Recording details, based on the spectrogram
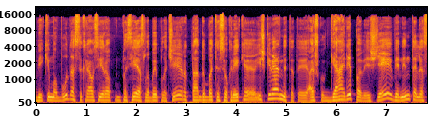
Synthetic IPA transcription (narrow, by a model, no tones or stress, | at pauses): ʋʲɛɪkʲɪmoːbuːd̪ɐst̪ʲɪkɾʲɛʊsʲɛɪiːɾɐpɐsʲeːjɛslˠɐbɐɪplˠɐt͡ʃʲɛɪɪrt̪ɑːd̪ɐbɐt̪ʲiɛsʲoːkɾʲɛɪkʲɛɪʒʲɡʲiːʋʲɛnʲd̪ʲɪnt̪ʲɪt̪ɐɪɐɪʃkʊɡʲæːɾʲɪpɐʋʲɪʒʲd͡ʒʲɛɪʋʲiɛnʲɪnʲt̪ʲɛlʲɪs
